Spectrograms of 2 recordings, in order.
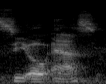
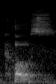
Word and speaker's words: cos: Cosine, which is abbreviated C-O-S, and often pronounced as cos, so you can call that cos.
